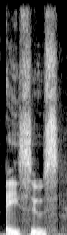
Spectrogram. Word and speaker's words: ASUS: $200 board from Asus, yes, I know it's pronounced Asus, isn't really any different from a $700 board from MSI, save for a few minor differences.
